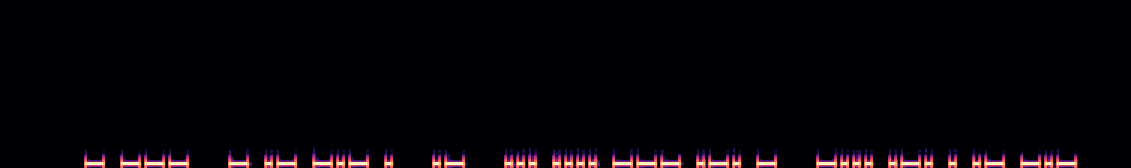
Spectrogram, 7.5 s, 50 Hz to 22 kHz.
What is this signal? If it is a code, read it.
Morse code, heard as a keyed tone, about 30 wpm, 700 Hz. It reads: TO TAKE A SHORT BREAK
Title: Sets of 5 Words Encore2 30wpm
